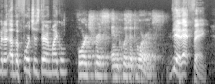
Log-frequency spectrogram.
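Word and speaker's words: Fortress Inquisitorius: find Leia, they go into how do you pronounce the name of the fortress there, Michael? Fortress Inquisitoris.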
